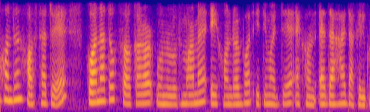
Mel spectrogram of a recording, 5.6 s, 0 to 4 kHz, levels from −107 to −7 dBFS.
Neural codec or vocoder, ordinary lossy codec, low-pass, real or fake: codec, 24 kHz, 0.5 kbps, DualCodec; none; 3.6 kHz; fake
